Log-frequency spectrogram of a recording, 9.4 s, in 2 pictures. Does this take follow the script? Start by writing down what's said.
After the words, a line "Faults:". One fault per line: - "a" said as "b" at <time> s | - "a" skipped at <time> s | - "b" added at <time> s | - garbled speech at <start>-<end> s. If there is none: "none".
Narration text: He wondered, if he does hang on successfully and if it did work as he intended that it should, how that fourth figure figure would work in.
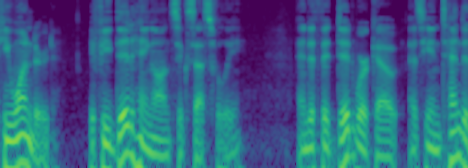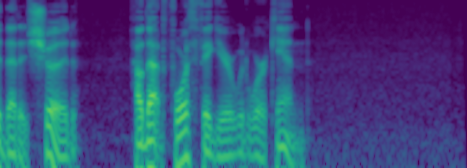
He wondered, if he did hang on successfully and if it did work out as he intended that it should, how that fourth figure would work in.
Faults:
- "does" said as "did" at 1.1 s
- "out" added at 3.8 s
- "figure" skipped at 7.0 s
